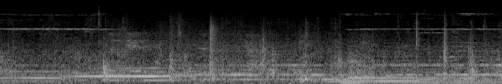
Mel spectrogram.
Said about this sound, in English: So Steve, I'm taking you up in our mood elevator.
